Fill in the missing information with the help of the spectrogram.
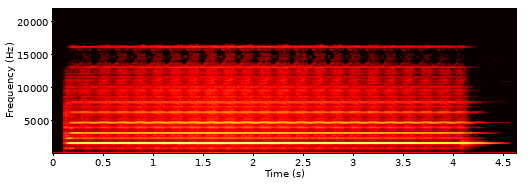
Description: high G6 piccolo

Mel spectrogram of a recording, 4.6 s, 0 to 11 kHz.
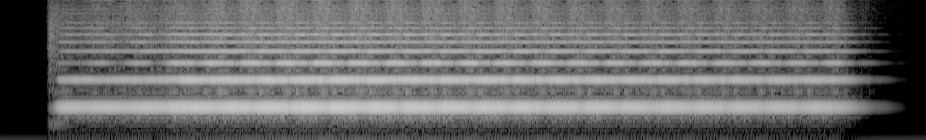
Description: high C6 oboe

